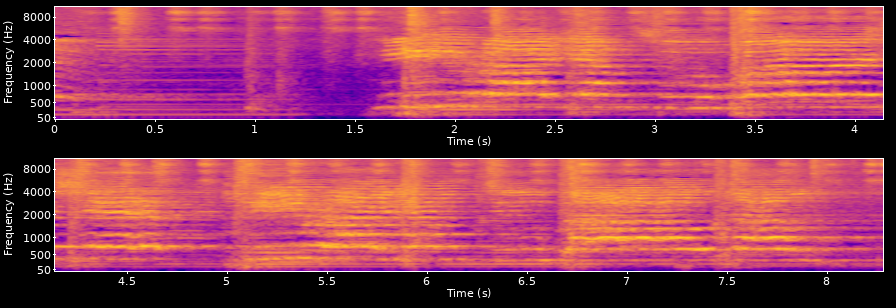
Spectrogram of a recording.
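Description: Live worship song: several women singing together over acoustic guitar, electric guitar and keyboard, with light percussion hits. A held chord carries through a brief break in the singing, and the voices come back in about two seconds in.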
